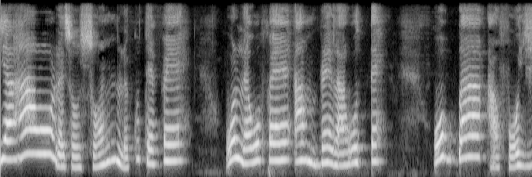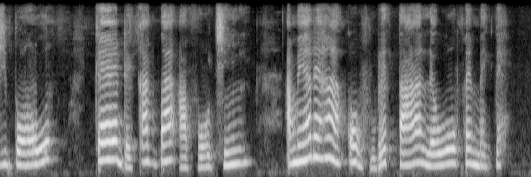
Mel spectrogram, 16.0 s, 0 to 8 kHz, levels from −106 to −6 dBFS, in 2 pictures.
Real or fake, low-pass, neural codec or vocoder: fake; 7.2 kHz; codec, 16 kHz in and 24 kHz out, 1.1 kbps, FireRedTTS-2 codec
